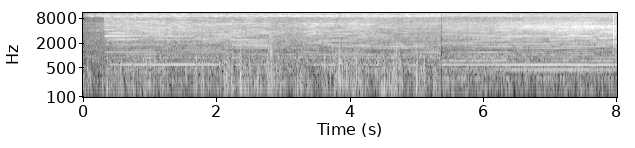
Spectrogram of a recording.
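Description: Steady drone of woodshop machinery running, with a strong high hiss and a few held tones, growing slightly louder near the end.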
